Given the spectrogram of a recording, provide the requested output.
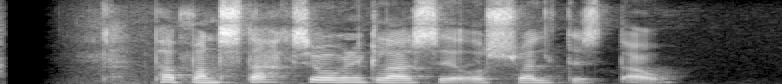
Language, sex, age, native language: Icelandic, female, 13, Icelandic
